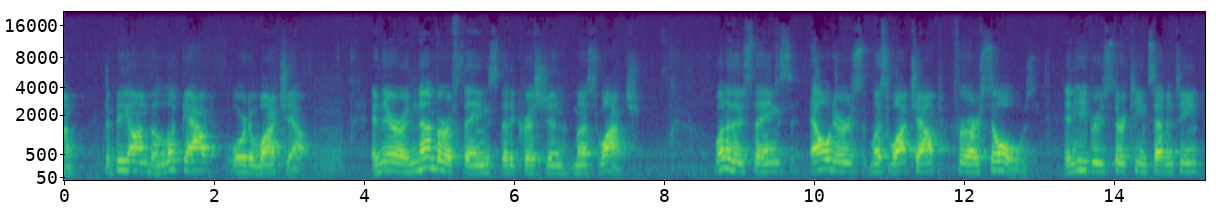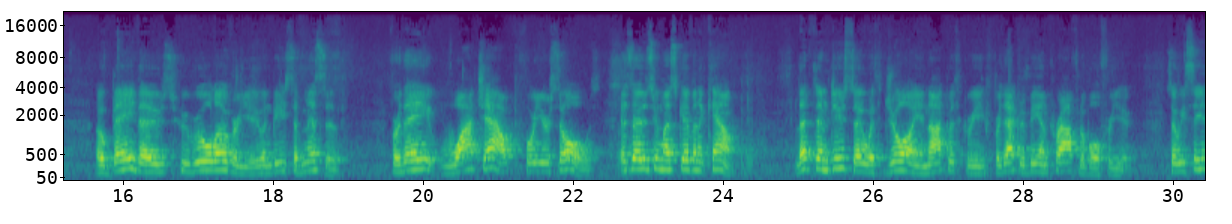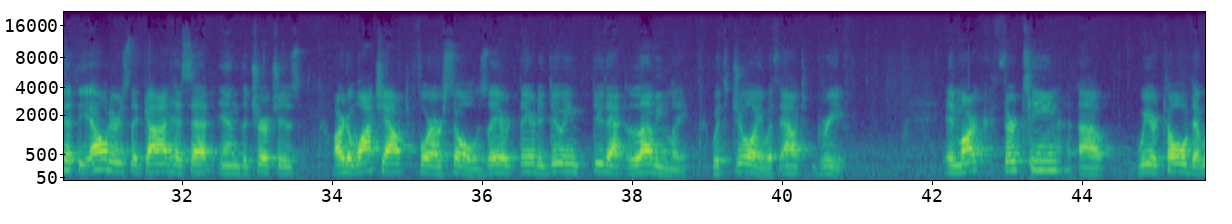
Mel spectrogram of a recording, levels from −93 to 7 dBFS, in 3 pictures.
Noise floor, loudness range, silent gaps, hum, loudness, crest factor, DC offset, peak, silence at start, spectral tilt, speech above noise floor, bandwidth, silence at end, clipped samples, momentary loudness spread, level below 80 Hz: -48 dBFS; 4 LU; none; none; -17 LUFS; 18 dB; under 0.1%; 0 dBFS; 0 s; -5.5 dB/octave; 32 dB; 15.5 kHz; 0 s; under 0.1%; 14 LU; -62 dBFS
